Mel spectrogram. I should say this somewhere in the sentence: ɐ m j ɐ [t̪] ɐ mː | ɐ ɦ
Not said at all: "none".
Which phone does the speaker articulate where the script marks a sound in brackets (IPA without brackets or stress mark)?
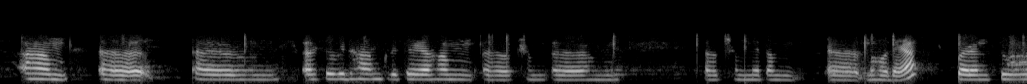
t̪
